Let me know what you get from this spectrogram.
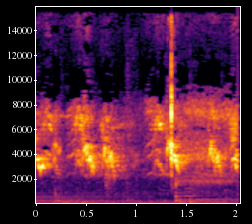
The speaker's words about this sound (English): And I don't know if you could hear all the birds chirping, but there's lots of birds out. I'm sitting in my backyard having my coffee.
